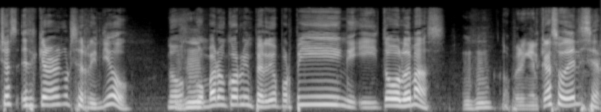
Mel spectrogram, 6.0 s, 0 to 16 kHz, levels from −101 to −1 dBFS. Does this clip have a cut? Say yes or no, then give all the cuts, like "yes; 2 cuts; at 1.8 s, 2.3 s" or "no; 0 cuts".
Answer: no; 0 cuts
